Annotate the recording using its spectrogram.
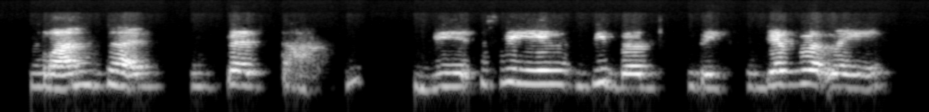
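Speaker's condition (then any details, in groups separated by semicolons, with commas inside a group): Cerebral palsy; affects speech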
